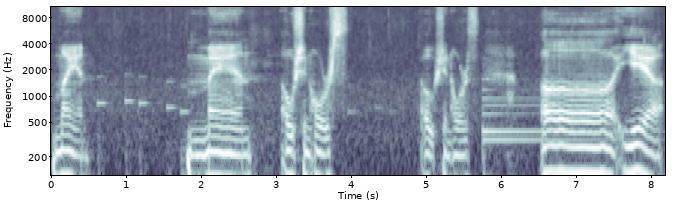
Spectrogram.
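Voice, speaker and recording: Over soft background music, this young streamer talks in a lowish, somewhat bright voice with a flat delivery, stretching his words and pausing often. He's studying Japanese words on a casual livestream through a streaming mic, hamming it up with a put-on Southern accent.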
